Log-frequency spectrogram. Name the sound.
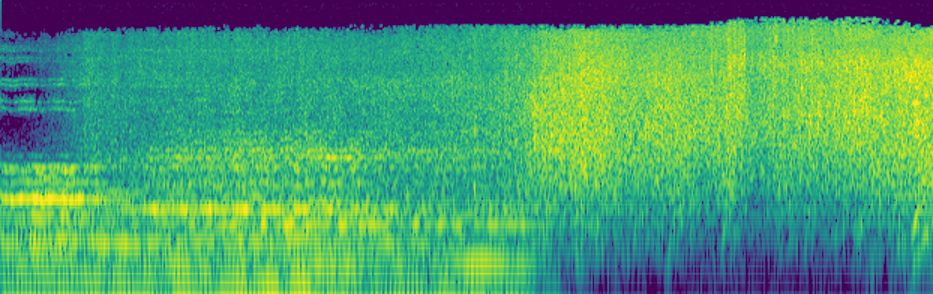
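sea waves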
